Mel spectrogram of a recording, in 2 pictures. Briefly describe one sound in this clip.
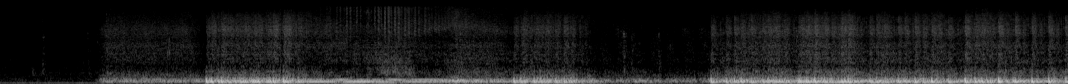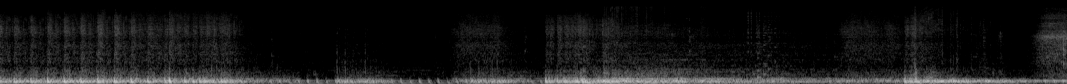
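Rapid electronic laser shots fire in bursts.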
